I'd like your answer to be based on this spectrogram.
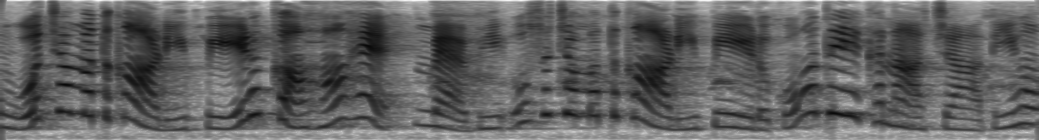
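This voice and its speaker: A woman does a cartoonish character voice, high in pitch. She goes at a fairly slow pace with hardly any pauses. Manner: greedy, wheedling.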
